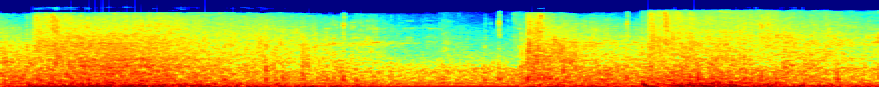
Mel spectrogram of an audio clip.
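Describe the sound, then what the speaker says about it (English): Gunfire in Bloodborne, a steady dense rumble of shots and bursts layered over a low mechanical roar, continuous and moderately loud with no voices. "Oh, we're being shot at."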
